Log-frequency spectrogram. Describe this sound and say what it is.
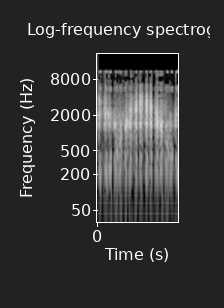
Electronic sound produced with AudioMulch, then processed heavily with Audacity. Nice for looping.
